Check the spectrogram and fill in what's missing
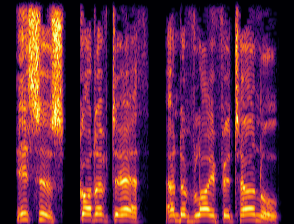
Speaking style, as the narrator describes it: cried

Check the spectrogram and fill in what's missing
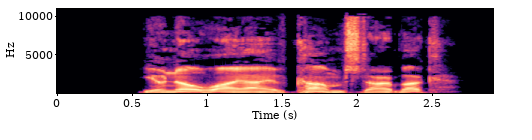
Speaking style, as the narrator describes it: asked in a husky voice that was not his own

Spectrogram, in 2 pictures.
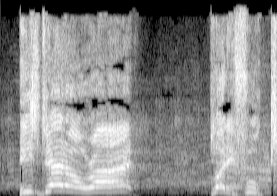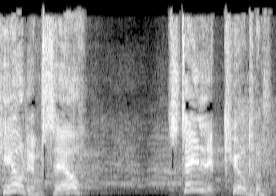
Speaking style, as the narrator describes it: Matisak shouted

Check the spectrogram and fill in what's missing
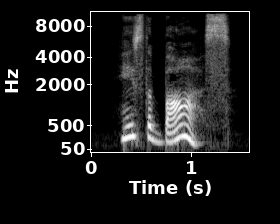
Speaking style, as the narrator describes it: I tell Farrah with a sigh

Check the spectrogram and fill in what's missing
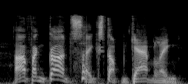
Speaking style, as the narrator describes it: snapped

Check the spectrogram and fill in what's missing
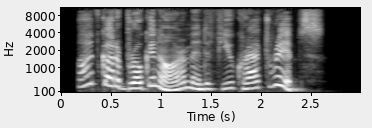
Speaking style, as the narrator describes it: Tanny said with a sneer

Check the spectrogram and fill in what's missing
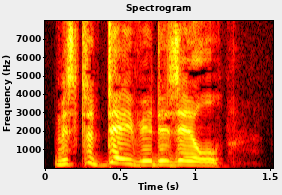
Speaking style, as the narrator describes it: grunted Mr

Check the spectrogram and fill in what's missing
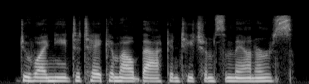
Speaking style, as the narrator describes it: whispered in her ear

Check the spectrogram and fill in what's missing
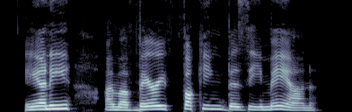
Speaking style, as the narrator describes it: growled next to my ear

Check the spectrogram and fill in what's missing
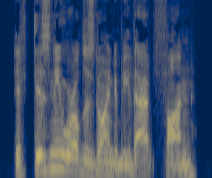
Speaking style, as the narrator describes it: she cried

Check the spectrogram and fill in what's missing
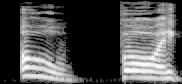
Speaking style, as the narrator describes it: cried Benny

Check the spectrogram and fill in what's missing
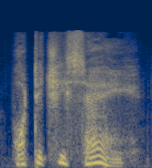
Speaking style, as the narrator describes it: whispered

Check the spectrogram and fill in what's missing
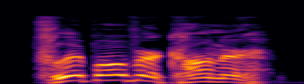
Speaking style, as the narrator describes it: Urquhart shouted

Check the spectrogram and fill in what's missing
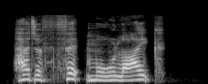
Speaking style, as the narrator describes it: said gloomily

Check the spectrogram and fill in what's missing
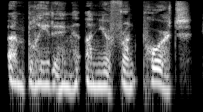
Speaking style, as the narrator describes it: he muttered

